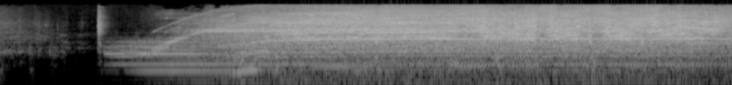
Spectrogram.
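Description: A vacuum cleaner starts up, its motor whining higher, then runs steadily.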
